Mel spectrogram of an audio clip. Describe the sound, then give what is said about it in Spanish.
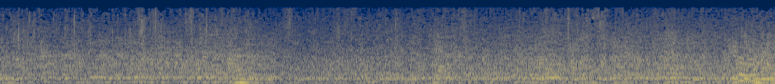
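Wasps buzz around a beekeeper's suit near an open neck zipper. A steady, droning hum with faint rustling runs throughout. “Varias avispas se acercan a una abertura de la cremallera que ha quedado abierta a la altura del cuello del traje de apicultor.”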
